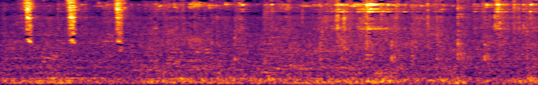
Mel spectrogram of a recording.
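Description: Carriage horse's hooves clip-clopping on the street pavement, a few strikes in the first second and fainter ones later, over a steady low rumble of street traffic.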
